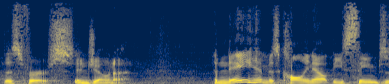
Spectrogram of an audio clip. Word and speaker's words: Nahum: And actually, Nahum rhymes with this word compassion, rahum, which is interesting.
